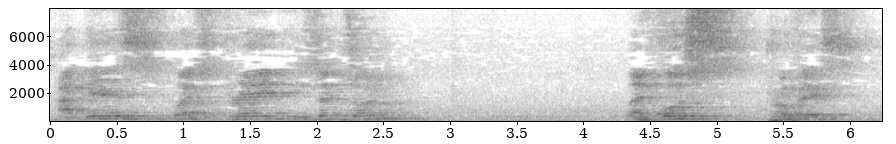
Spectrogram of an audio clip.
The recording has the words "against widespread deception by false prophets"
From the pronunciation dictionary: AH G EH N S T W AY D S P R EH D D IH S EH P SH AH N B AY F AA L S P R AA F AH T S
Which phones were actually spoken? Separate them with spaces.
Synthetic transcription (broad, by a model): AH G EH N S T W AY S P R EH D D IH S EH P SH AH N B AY F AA S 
